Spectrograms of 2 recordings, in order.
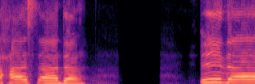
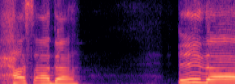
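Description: Both takes have the same delivery.

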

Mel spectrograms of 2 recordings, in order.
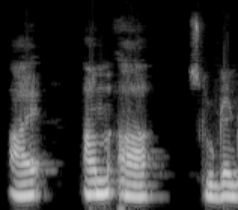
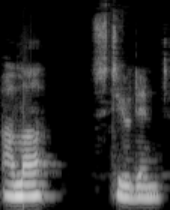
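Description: First: Each word is said separately and fully. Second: The first words blend into one sound, ama. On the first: The speaker calls it wrong. "मैं ये नहीं कह रहा कि ऐसा हो नहीं सकता, आई एम अ स्टूडेंट बोल सकते हैं" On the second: The speaker calls it right. "आई और एम को मिला के हमने किया अम, और आगे आ जो है उसको भी इसका हिस्सा बना दे"

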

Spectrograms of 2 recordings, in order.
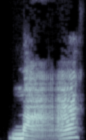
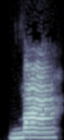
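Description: First: The pitch dips low and then rises. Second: The pitch stays high and level throughout. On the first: "Ma is a falling and rising tone" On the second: "first tone, ... Ma is a high and level pitch"

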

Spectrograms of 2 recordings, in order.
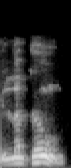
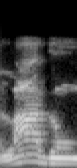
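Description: First: The first vowel is rushed and reduced. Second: The first vowel is said fully. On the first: The speaker calls it right. "we say lagoon. ... It's rushed" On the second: The speaker calls it wrong. "Instead of saying lagoon"

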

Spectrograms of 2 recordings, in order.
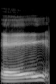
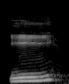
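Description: First: The vowel sounds like 'ay'. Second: The vowel sounds like 'ee'. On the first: This is the Erasmian pronunciation. "They would say A instead of eta" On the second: This is the modern Greek pronunciation. "the eta on the right is E"

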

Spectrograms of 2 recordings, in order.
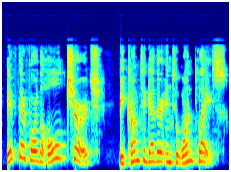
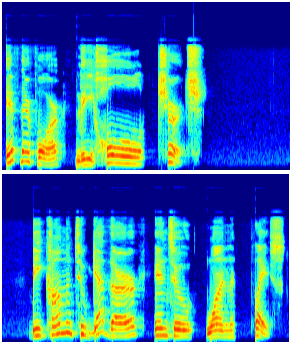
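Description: First: It is read at normal speed. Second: It is read slowly.

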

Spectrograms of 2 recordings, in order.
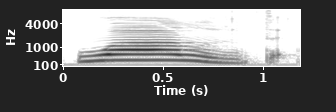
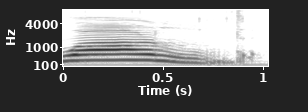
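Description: No difference in how they are said.

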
